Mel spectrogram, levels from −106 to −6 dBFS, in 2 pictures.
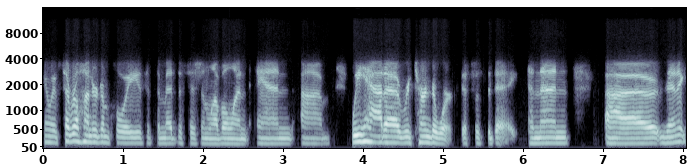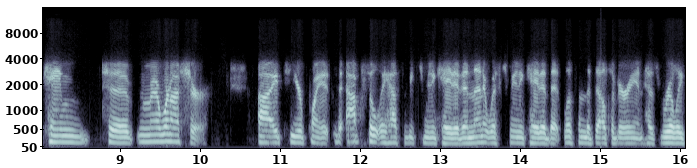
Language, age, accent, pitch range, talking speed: English, 40-59, American, 145-185 Hz, 210 wpm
